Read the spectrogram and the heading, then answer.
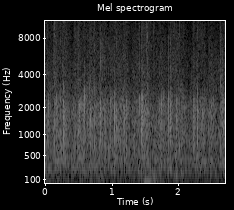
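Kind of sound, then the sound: crowd, audience applauding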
